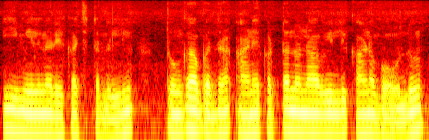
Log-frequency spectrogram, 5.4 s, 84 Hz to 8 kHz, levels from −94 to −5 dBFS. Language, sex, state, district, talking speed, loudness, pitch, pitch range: Kannada, male, Karnataka, Koppal, 110 wpm, -19 LUFS, 100 Hz, 100-105 Hz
